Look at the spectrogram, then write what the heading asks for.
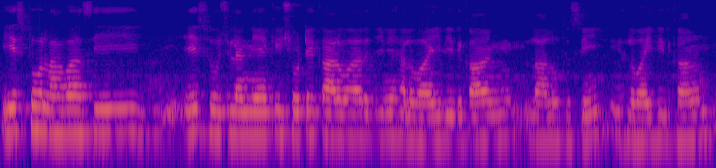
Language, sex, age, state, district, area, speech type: Punjabi, male, 18-30, Punjab, Bathinda, rural, spontaneous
